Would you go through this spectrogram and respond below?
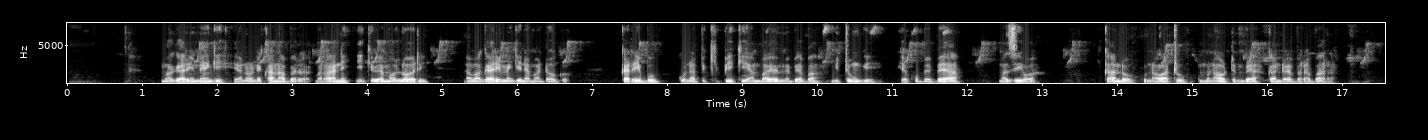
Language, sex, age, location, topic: Swahili, male, 18-24, Kisumu, agriculture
